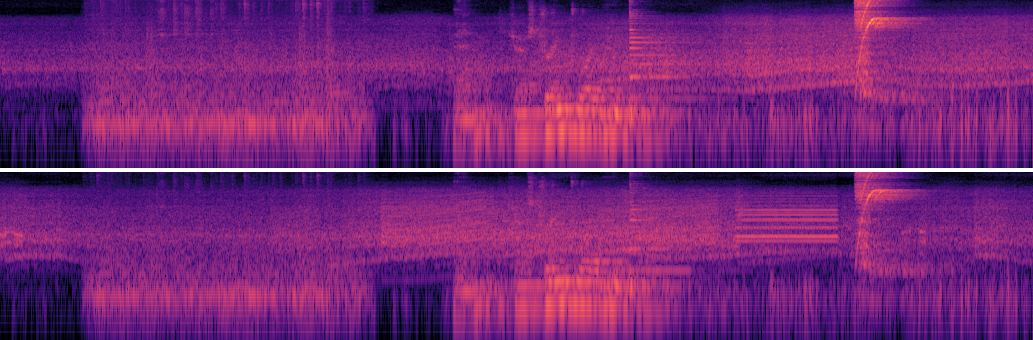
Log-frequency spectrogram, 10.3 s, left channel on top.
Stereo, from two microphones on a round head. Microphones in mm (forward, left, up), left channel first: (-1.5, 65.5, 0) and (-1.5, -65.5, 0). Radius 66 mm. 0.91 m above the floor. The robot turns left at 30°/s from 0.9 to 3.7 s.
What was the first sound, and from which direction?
A man speaking, 25° right (ahead or behind).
